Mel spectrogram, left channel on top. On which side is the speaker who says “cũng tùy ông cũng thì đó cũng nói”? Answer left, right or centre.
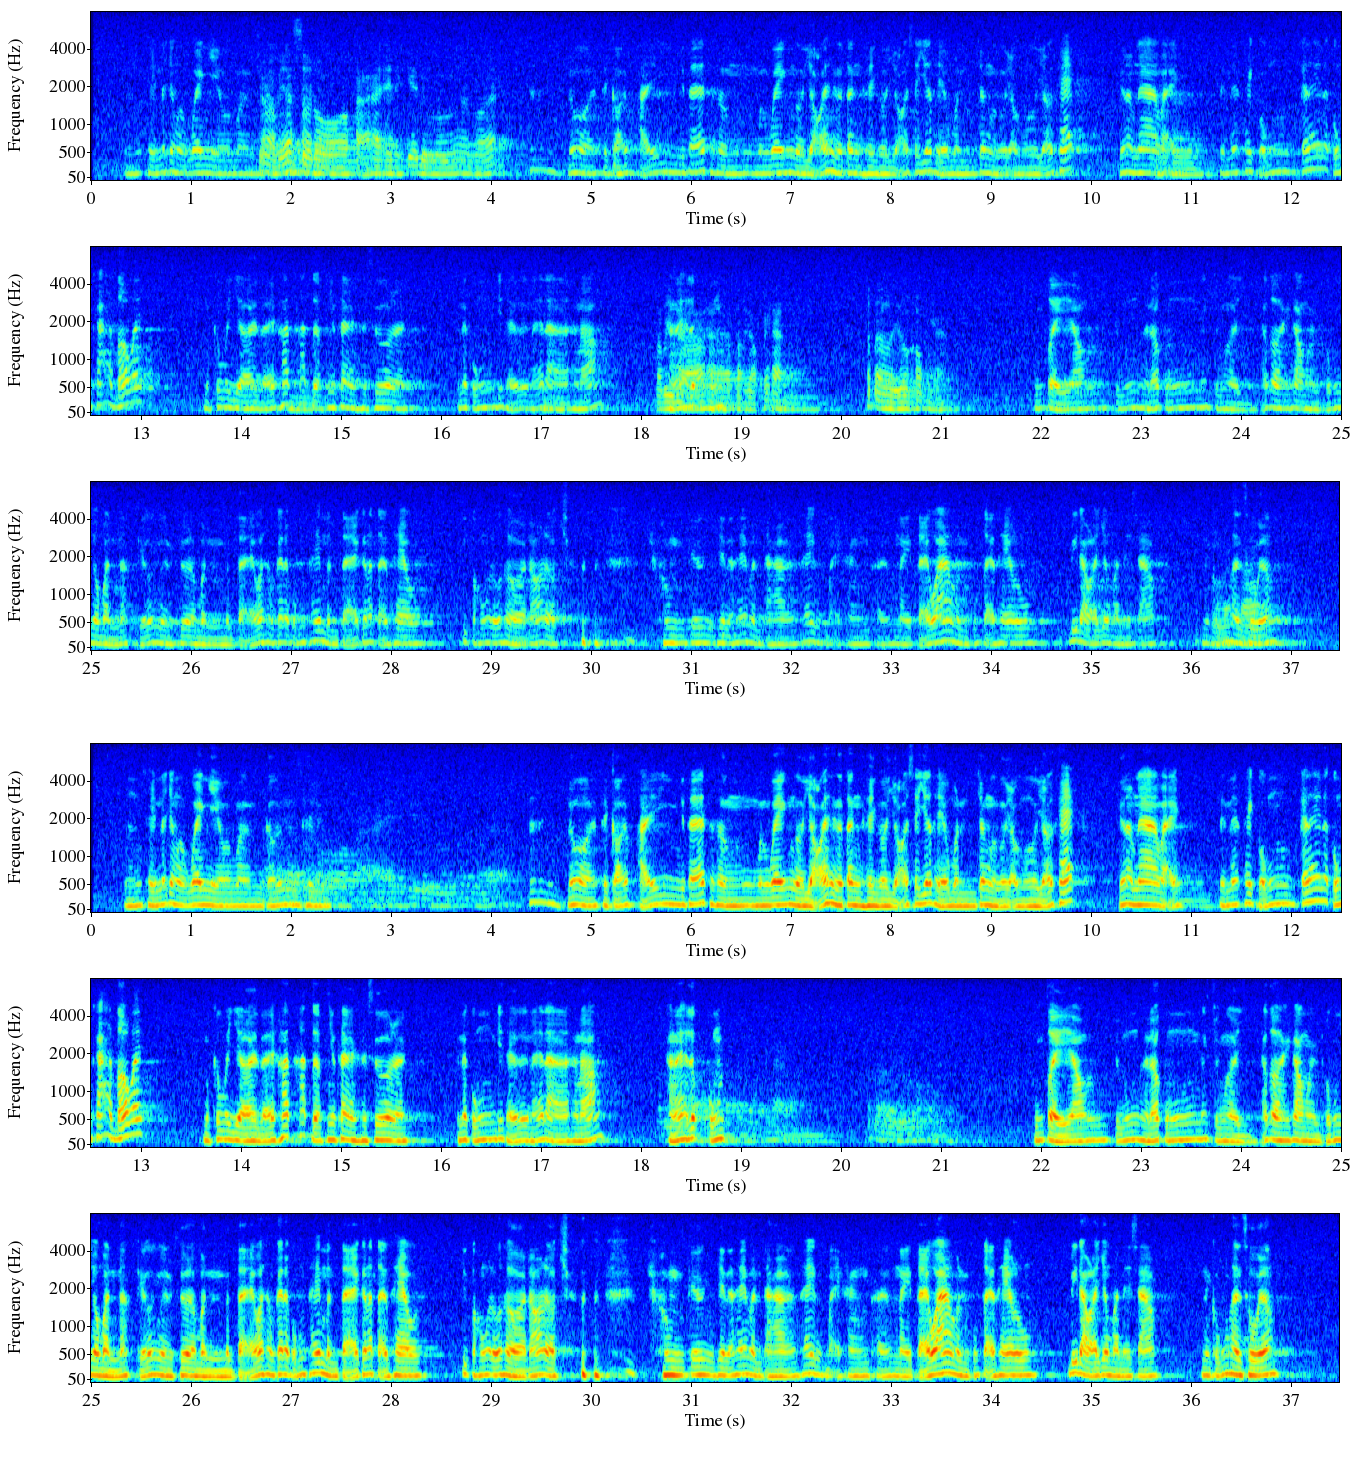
Right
